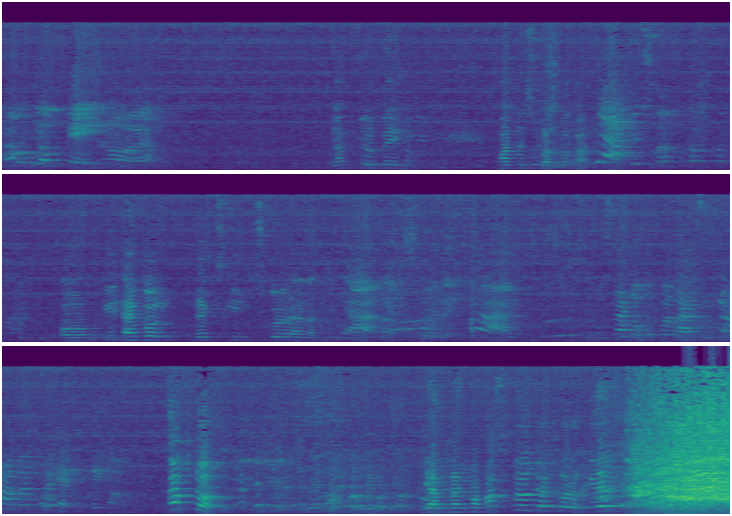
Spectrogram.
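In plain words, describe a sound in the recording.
A woman speaks with animation on a stage.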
